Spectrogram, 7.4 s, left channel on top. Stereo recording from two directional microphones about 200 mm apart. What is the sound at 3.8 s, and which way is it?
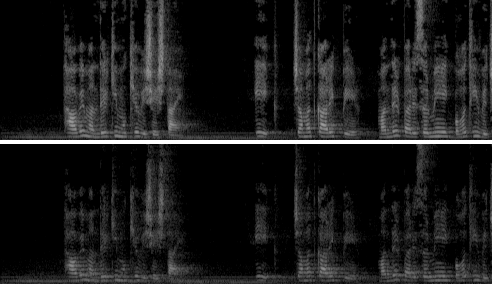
A woman's voice, 40° left (ahead or behind).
